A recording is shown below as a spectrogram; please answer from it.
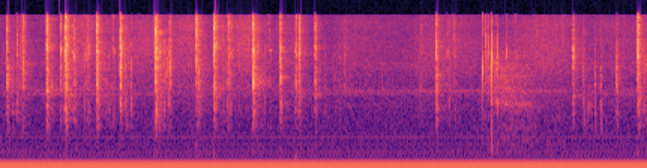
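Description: Typing on a computer keyboard: a run of quick, irregular keystrokes as a short name is typed, with a brief lull a little past halfway. A steady low hum runs underneath.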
